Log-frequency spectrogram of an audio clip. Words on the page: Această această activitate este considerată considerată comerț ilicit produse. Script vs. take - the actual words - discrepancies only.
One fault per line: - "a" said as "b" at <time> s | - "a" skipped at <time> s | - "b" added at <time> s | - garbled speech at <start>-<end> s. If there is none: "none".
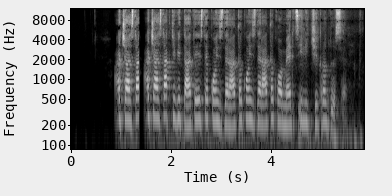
none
